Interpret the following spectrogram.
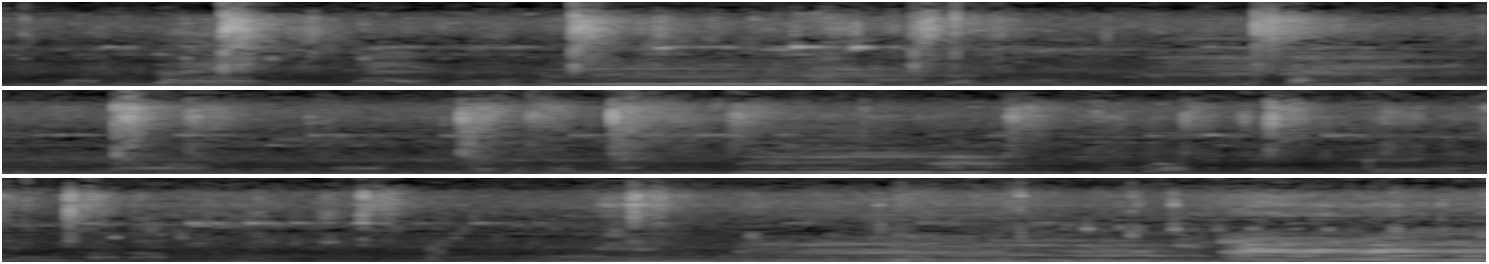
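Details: Kerapan sapi racing cattle at full training on the Asemanis field in Pamekasan, ahead of a bull race event; several harmonic moos rise out of a busy backdrop of clatter, knocks and human voices.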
